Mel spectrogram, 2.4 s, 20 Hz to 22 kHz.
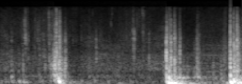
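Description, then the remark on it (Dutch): Car doors of a BMW 4 Series slam shut in three solid thuds spaced about a second apart, the last two heavier, with quiet rustling in between and no talking. “Dat geluid hè, van die deuren.”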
